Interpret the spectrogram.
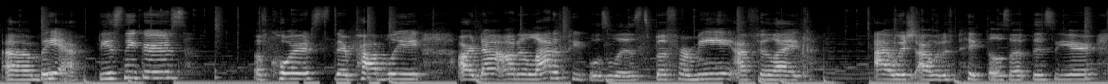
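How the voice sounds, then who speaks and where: A woman's voice: fairly high pitch, steady tone, unhurried, fairly bright tone. A woman with a congested, nasal voice from bronchitis, chatting casually as a sneaker vlogger with many fillers. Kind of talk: casual vlog review. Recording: echoey room with faint music.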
